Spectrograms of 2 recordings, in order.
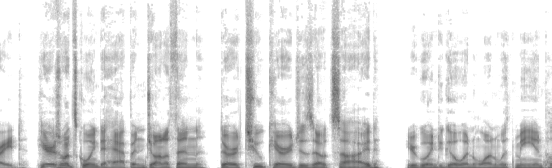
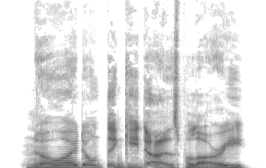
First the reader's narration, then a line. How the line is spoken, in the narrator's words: Bruto chuckled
